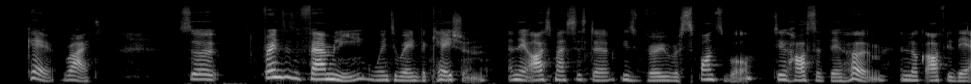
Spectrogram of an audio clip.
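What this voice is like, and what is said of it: South African accent. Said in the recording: “if you detect a bit of an accent, ... is from South Africa.”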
